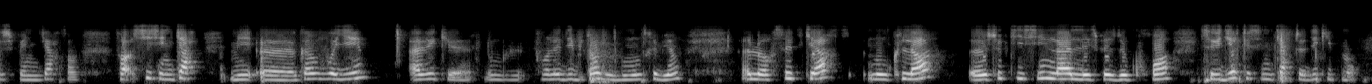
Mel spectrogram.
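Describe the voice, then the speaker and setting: A woman giving a casual, unscripted tutorial as presenter, halting and often correcting herself or trailing off mid-sentence. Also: a little high. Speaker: presenter of a card game tutorial. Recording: dull lo-fi audio, faint noise.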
